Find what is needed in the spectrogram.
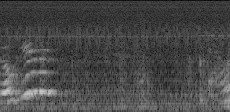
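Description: A single short cry, about half a second long, right at the start, rising and then falling in pitch; after it only low room sound.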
